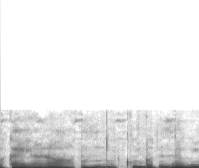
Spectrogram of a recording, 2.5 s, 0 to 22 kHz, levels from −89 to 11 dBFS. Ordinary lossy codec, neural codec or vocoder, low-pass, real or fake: none; codec, 16 kHz, 2 kbps, FreqCodec, larger model; none; fake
